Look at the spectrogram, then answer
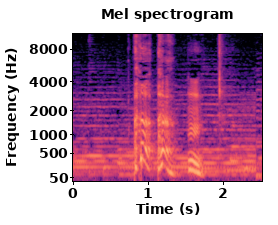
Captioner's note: ahem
